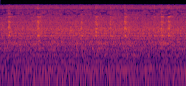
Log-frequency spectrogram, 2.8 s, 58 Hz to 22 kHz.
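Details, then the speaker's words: Chevy Silverado (title says 2013, spoken as 2003), customer complaint of oil leak and strange noise: sharp metallic tick about twice a second over steady idle, heard from underneath, where the flywheel seems to be hitting the starter. "so uh can you hear that noise that sounds like the uh flywheel keeping a uh the starter the starter right there"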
